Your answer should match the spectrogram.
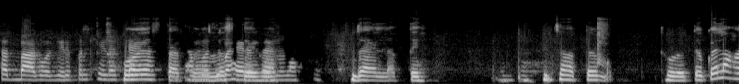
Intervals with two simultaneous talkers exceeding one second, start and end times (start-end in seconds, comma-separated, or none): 1.2-2.8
